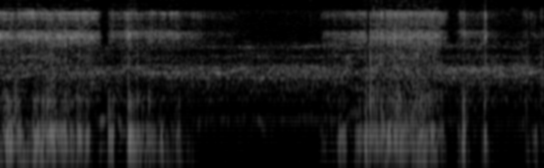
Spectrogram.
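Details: Bulldog snoring: loud, rattling, fluttering snores with snorting in between; typical noisy snoring of a flat-faced dog.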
